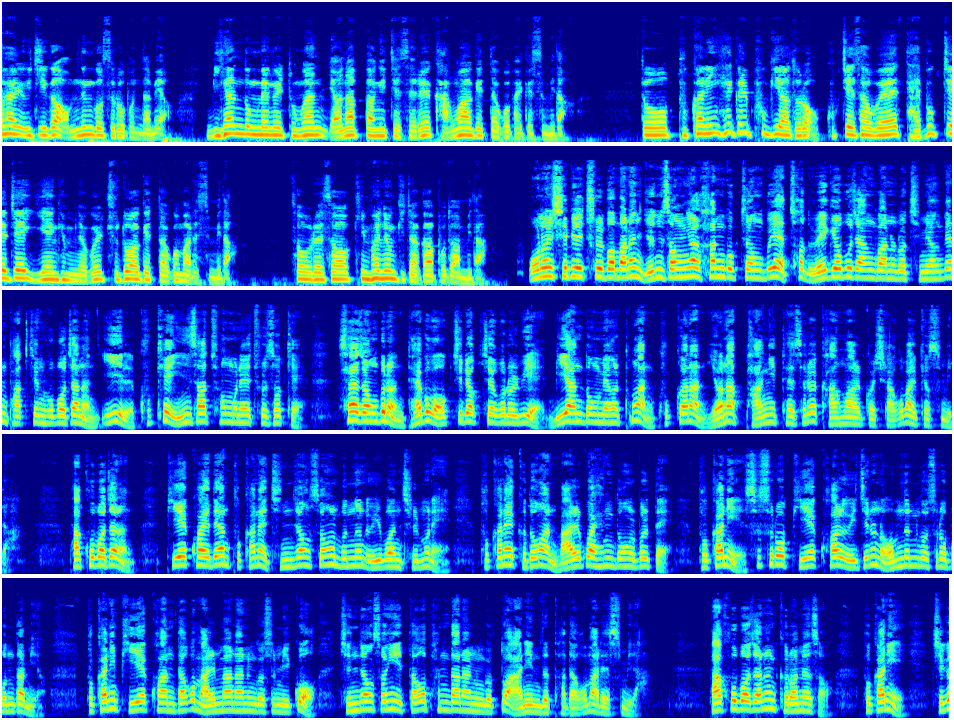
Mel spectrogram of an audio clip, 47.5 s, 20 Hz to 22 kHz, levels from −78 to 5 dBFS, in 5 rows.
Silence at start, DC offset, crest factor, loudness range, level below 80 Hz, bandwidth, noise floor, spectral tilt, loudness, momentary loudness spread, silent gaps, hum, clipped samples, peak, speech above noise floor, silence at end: 0 s; under 0.1%; 20 dB; 5 LU; -54 dBFS; 15.5 kHz; -61 dBFS; -5.5 dB/octave; -21 LUFS; 11 LU; 14.56-14.63 s; none; under 0.1%; -2 dBFS; 40 dB; 0 s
